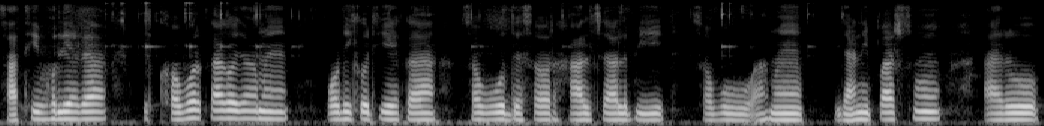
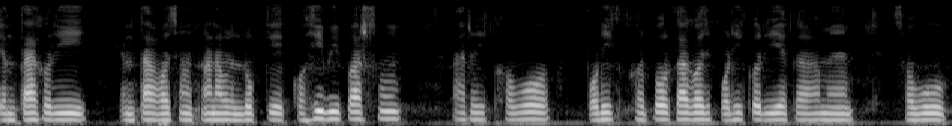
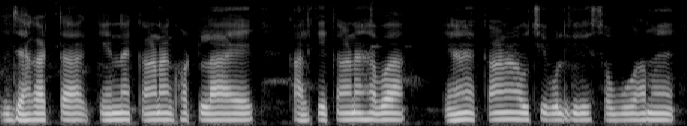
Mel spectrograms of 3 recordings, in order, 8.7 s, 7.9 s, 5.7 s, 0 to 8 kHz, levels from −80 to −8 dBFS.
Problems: constant background noise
